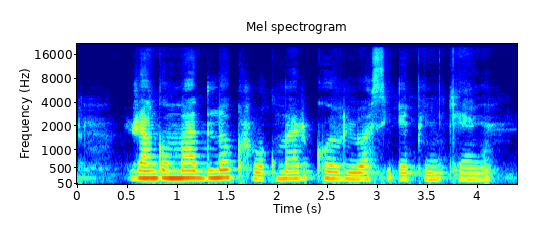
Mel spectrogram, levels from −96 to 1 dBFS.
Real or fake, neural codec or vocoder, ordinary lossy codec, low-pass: fake; codec, 44.1 kHz, 7.8 kbps, Pupu-Codec; none; 19.8 kHz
